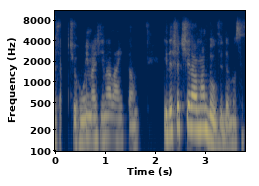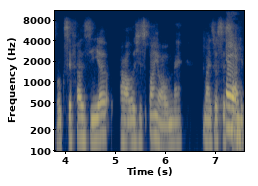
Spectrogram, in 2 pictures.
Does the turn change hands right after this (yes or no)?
no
